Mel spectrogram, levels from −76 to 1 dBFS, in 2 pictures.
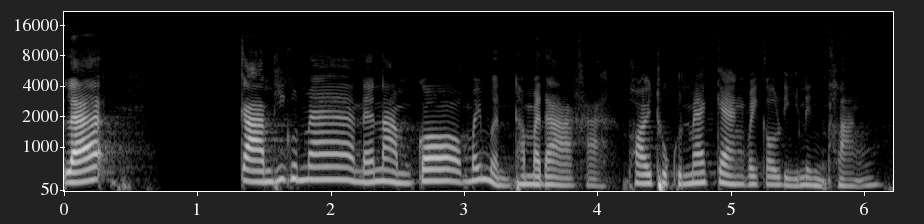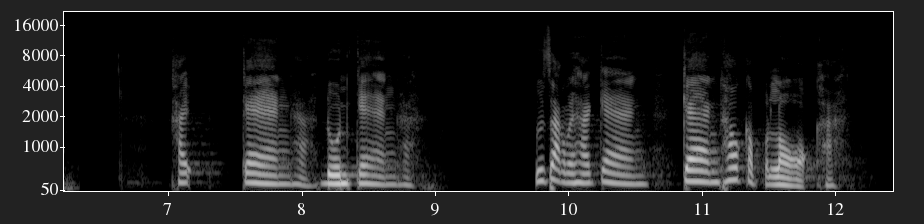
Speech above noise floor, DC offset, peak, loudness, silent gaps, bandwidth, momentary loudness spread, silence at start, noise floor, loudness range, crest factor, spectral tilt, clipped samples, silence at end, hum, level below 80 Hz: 57 dB; under 0.1%; -2 dBFS; -25 LUFS; none; 14 kHz; 14 LU; 0 s; -81 dBFS; 6 LU; 24 dB; -7 dB/octave; under 0.1%; 0.4 s; none; -56 dBFS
